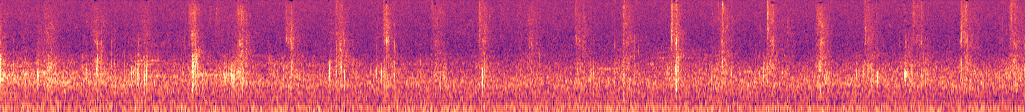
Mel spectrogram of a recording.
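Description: A walker's footsteps on a park path, about two steps a second, over a steady low hum of the city. There is one sharper, louder click near the end.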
